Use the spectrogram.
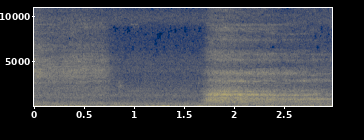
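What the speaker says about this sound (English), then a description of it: "Nice, slow, deep breaths." One slow, deep inhale is drawn through the nose close to the microphone, an airy rush that pauses briefly and then resumes as a longer, fuller breath in.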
